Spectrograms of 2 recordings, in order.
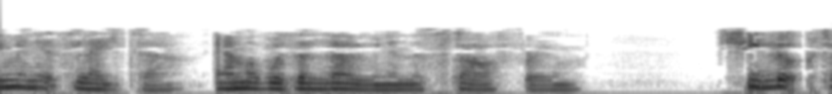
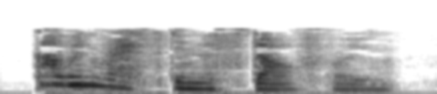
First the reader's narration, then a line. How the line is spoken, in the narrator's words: said Scott kindly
